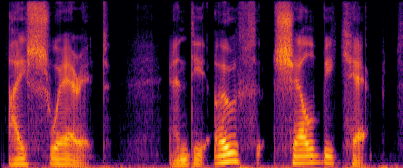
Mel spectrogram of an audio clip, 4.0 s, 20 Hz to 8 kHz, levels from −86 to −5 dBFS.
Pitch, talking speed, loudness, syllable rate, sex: 100 Hz, 120 wpm, -19 LUFS, 3.0 syllables/s, male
